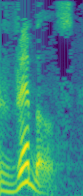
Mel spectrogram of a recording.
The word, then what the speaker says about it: rebels: the word is stressed when the stress falls on the first part river the rebels laid down their arms here the word is a noun the rebels the stress is on the first part of the word rebels when you put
